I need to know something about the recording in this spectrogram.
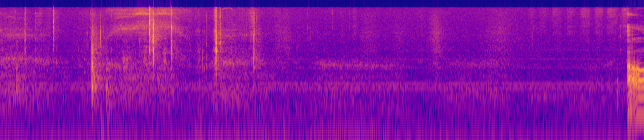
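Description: A few light clicks and taps from makeup palettes being handled, mostly in the first half, over a faint steady hum.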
